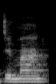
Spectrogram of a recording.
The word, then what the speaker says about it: demand: Supply, madam, demand, request. For supply, the stress is on the second syllable. For madam, the stress is on the first syllable. For demand, the stress is on the second syllable.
